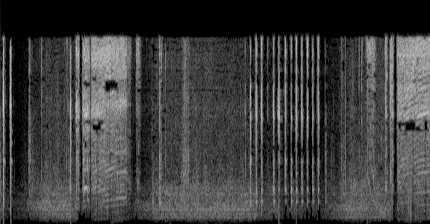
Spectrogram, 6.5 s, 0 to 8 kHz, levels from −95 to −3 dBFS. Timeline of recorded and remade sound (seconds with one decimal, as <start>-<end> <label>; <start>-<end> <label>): 0.0-1.7 recorded; 1.7-3.4 remade; 3.4-6.5 recorded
